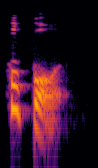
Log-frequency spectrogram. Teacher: the last sound of foot T is a voiceless sound it doesn't have any voicing and the first sound of Ball B is a voice sound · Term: coarticulation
